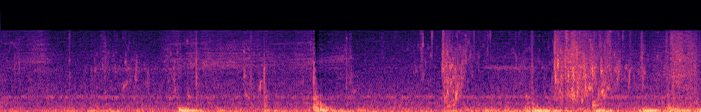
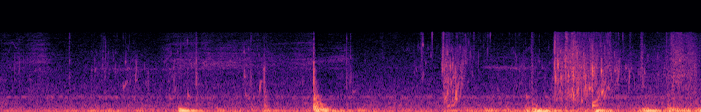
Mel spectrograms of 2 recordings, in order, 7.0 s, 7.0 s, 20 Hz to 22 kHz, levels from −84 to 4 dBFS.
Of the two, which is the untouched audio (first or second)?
second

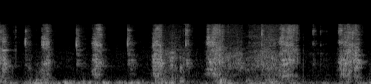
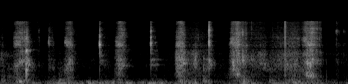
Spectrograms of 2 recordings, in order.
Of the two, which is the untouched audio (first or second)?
first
